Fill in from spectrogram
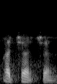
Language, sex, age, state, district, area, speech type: Marathi, male, 45-60, Maharashtra, Akola, rural, conversation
